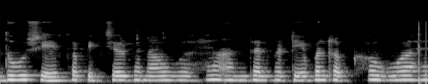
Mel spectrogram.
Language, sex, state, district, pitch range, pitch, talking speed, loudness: Hindi, female, Odisha, Sambalpur, 195-205 Hz, 200 Hz, 180 wpm, -17 LUFS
